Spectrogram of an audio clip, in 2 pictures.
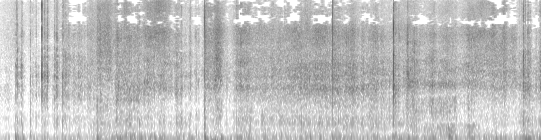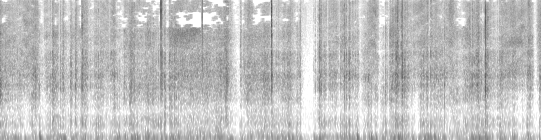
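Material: Styrofoam.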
